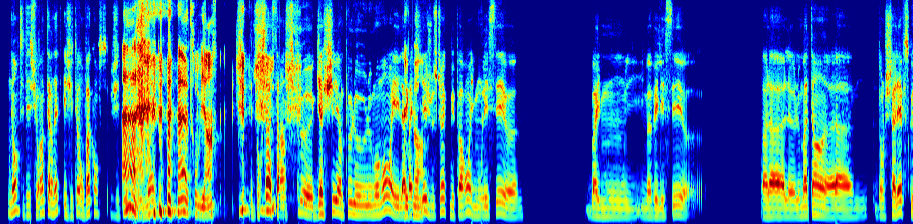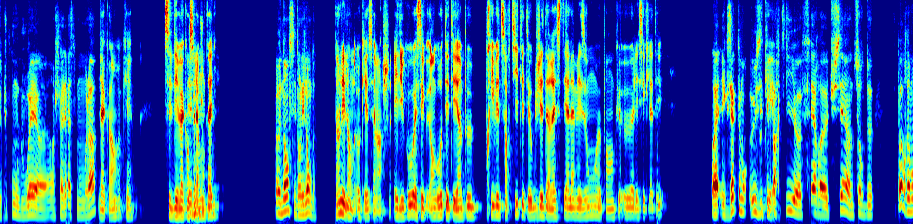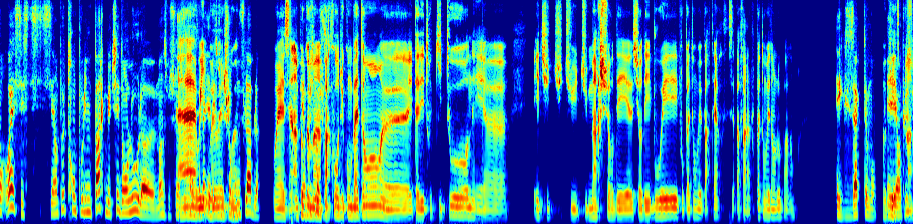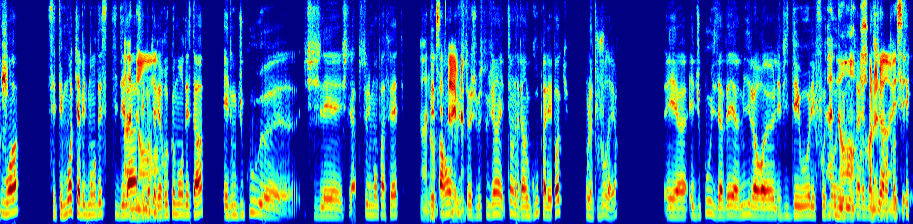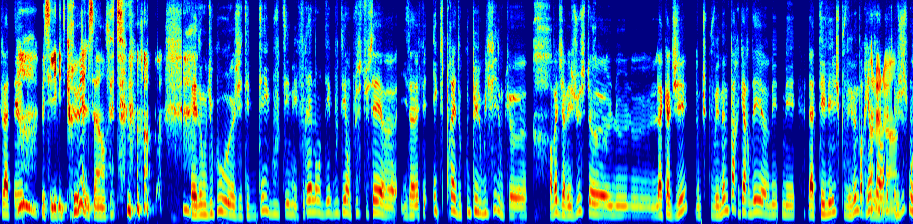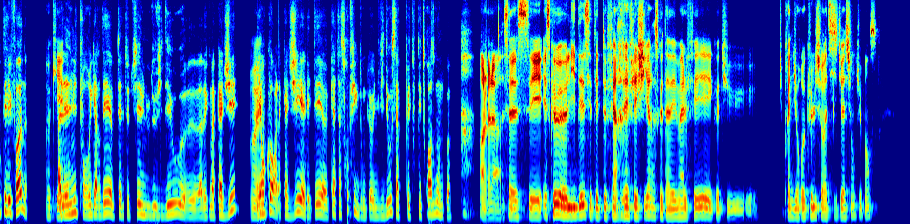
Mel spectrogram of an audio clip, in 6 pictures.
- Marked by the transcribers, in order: chuckle; chuckle; other background noise; tapping; gasp; chuckle; stressed: "dégoûté"; stressed: "exprès"; other noise; gasp; gasp; stressed: "réfléchir"
- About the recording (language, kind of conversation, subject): French, podcast, Peux-tu raconter une journée pourrie qui s’est finalement super bien terminée ?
